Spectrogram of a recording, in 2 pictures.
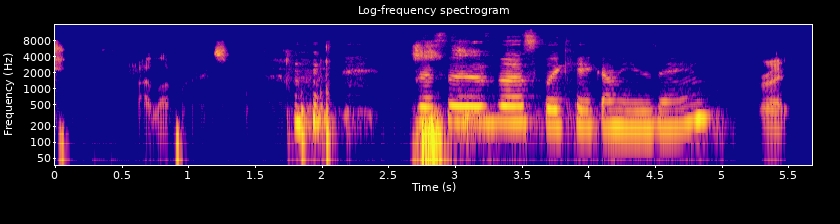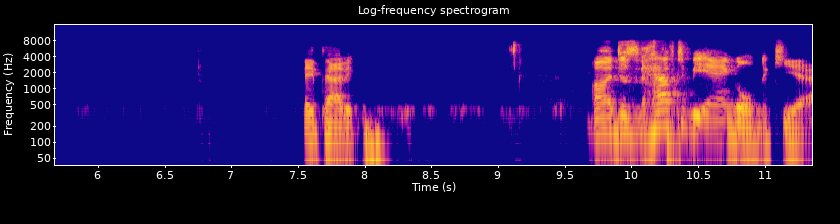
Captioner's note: chuckles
